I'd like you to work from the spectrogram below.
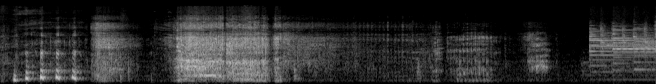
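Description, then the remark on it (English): A lion roars: a quick run of deep rhythmic grunts, then a long, loud, rasping roar, followed by quieter rumbling growls with no one speaking. “Yes, that was a lion.”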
